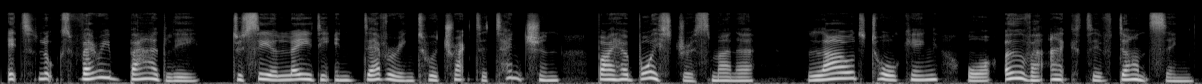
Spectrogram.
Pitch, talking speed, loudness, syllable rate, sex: 210 Hz, 110 wpm, -20 LUFS, 3.9 syllables/s, female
